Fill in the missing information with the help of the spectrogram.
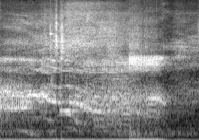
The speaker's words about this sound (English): We heard a scream.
